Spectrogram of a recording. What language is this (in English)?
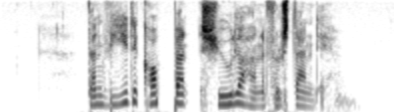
Norwegian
